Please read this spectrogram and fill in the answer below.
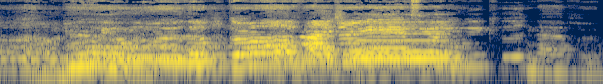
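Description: Female a cappella group singing: a soloist at the microphone over held backing-vocal harmonies, swelling louder about a second in and falling away near the five-second mark.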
